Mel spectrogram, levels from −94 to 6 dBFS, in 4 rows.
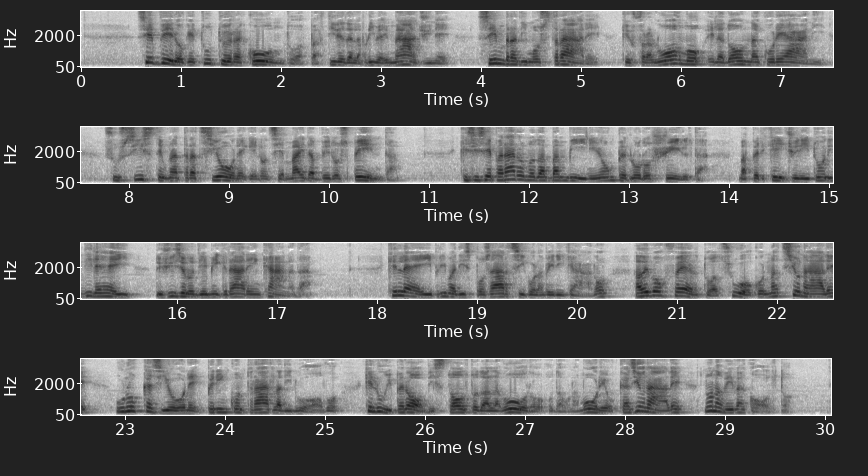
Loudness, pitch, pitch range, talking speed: -14 LUFS, 165 Hz, 145-200 Hz, 160 wpm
